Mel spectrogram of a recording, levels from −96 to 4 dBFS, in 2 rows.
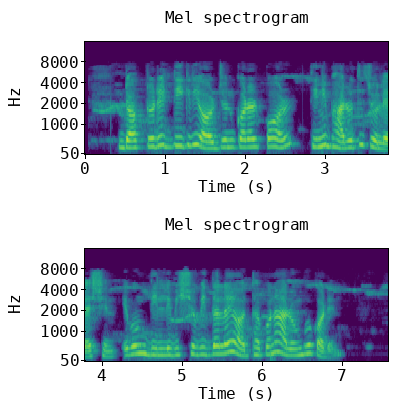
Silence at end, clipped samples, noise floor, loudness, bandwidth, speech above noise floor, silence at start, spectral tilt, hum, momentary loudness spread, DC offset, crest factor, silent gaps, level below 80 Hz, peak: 0.6 s; under 0.1%; -47 dBFS; -19 LUFS; 8 kHz; 27 dB; 0.15 s; -4 dB/octave; none; 7 LU; under 0.1%; 18 dB; none; -64 dBFS; -2 dBFS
